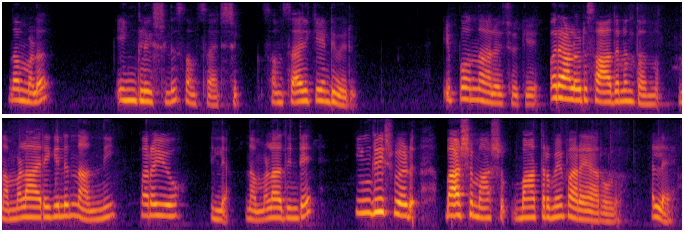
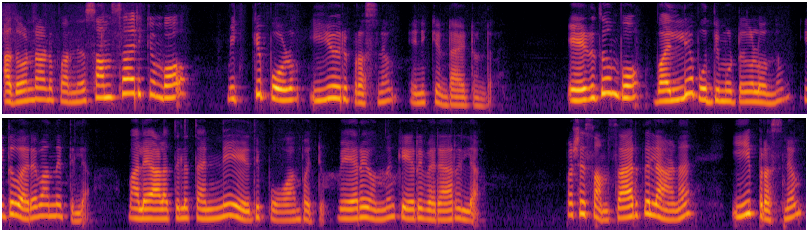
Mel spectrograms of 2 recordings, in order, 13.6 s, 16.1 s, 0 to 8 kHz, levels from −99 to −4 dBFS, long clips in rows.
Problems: low volume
